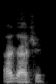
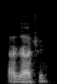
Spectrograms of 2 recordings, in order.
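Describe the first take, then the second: No difference in how they are said.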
